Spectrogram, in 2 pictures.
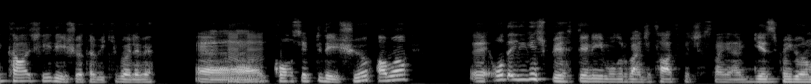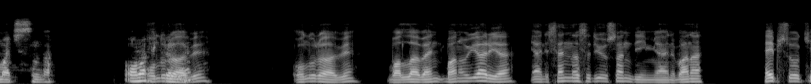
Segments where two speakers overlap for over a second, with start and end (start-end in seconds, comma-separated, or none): none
